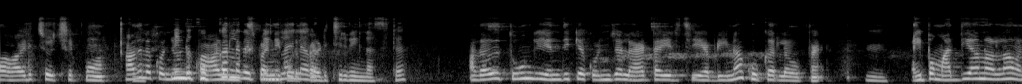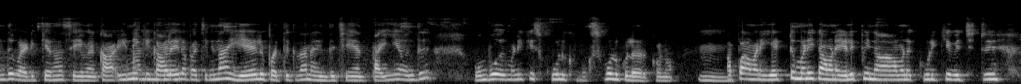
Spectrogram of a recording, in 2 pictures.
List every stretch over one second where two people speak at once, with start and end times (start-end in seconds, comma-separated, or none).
1.4-3.2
